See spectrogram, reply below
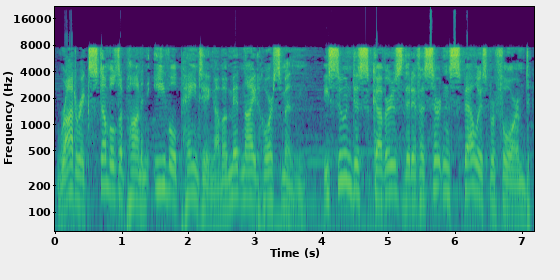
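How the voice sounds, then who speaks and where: Man as a goofy ghoulish host, swooping pitch. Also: big pitch swings, normal speed, hardly any pauses. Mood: theatrical. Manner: rambling, theatrical, goofy. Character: quirky macabre astronaut horror host, goofy and ghoulish. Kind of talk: comic horror podcast hosting. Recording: dull audio with faint music.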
